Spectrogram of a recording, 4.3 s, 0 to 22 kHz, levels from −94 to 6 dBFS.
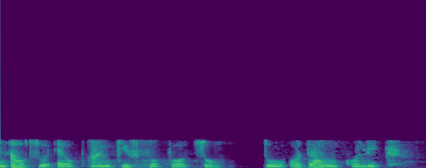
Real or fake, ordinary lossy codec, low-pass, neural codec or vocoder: real; AAC, 16 kbps; 3.6 kHz; none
